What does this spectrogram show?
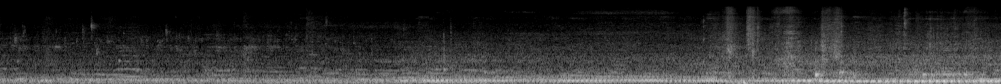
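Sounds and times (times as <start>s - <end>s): car engine idling: 7.8s - 10.0s.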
